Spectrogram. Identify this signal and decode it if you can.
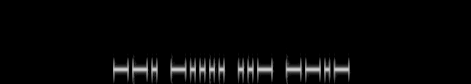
Morse code, heard as a keyed tone, about 25 wpm, 700 Hz. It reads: G6UQ
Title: DXCC-100 Call Signs - 4 Characters - Repeated 3x - 25wpm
